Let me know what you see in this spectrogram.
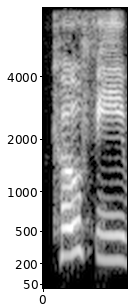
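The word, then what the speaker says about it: Ko-fi: Uh, Kofi rhymes with no fee.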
